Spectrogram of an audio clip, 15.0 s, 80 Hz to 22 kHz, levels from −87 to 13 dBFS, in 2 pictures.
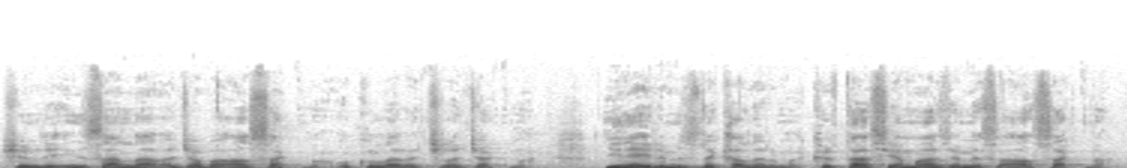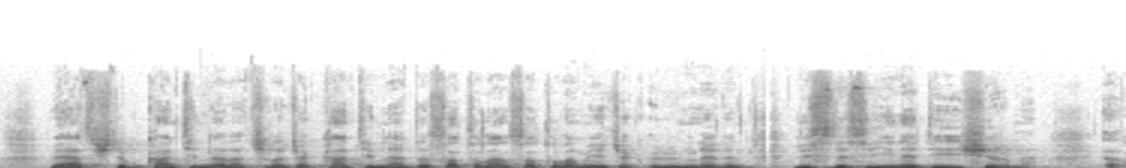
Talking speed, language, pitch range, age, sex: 120 wpm, Turkish, 85-110 Hz, 60-79, male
